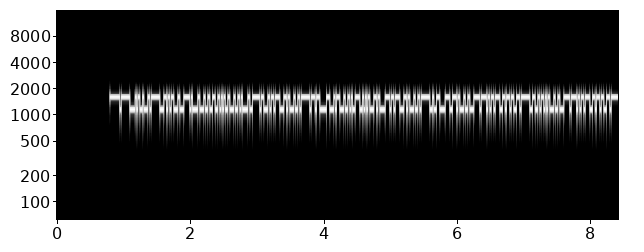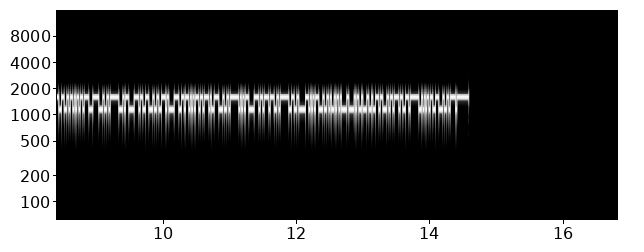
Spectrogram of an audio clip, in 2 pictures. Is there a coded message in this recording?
Yes: RTTY (50 baud, 450 Hz shift) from 0.8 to 14.6 s, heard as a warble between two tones, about 1380 Hz centre. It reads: NAME IS EVA, QTH BRNO, LOC MK02IJ MK02IJ. HOW COPY? YO7ITY DE LA2RW K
